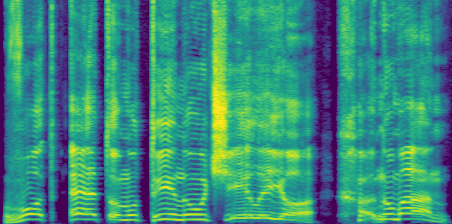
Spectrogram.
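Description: Guy doing a preachy fanatical guru, gravelly, slow and drawn out, swoops all over the place. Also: a little high, sing-song, fairly bright tone, dry recording, studio quality, exaggerated voice. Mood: self-righteous. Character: pompous fanatical male guru preaching against women. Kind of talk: audiobook character reading.

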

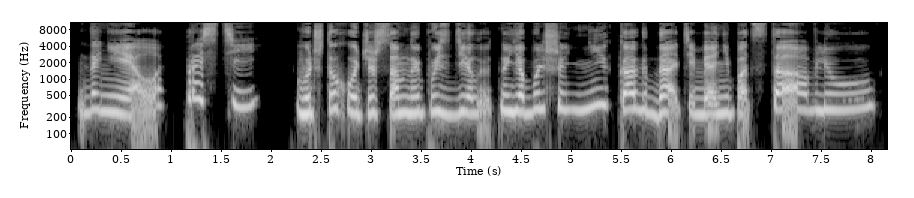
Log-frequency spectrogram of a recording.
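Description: A woman's voice: sits high, slow pace, dry recording, studio quality, pitched above the performer's own voice. A woman voicing a fussy, guilty little male imp servant who pleads and whimpers. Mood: whimpering. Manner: whiny, pleading.

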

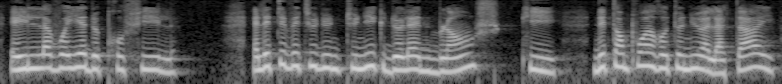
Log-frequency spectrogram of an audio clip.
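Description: A woman narrating a novel as an audiobook, in a measured, steady reading voice. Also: mid-range voice.

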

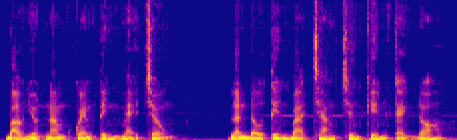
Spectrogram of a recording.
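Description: A man narrating a horror story in a measured, suspenseful way. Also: lowish voice, animated, husky. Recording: soft background music.

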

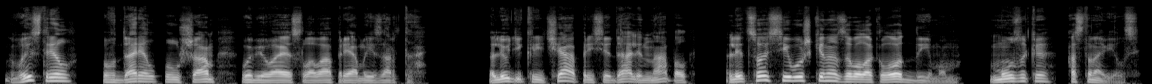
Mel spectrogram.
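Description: A man reading an audiobook in a dramatic, measured narration. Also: fairly low pitch, sing-song, darkish tone, no room sound, clean studio sound. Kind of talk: scripted narration.

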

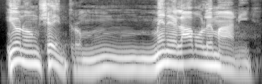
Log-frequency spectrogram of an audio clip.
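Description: A man's voice: low-pitched, animated, slow pace, darkish tone. A man voicing a pompous older country lawyer in an audiobook reading, patronizing at first, then blustering and dismissive.

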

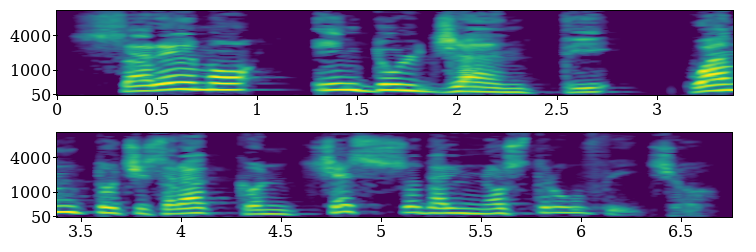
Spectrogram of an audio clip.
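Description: A man voicing a stern, coldly paternal inquisitor who speaks slowly and solemnly. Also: high-pitched, animated, gravelly, a bit bright, voice pushed up, full character voice. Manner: slow, measured, solemn.

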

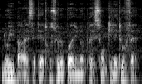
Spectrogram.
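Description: A man narrating a novel in a steady, measured reading. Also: fairly low pitch, a little hiss or hum. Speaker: audiobook narrator.

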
